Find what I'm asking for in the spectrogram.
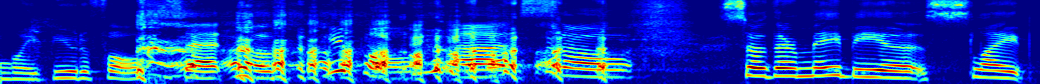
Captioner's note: all laughing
